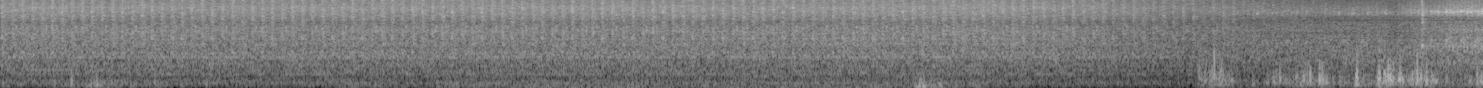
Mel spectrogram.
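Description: Car engines idling in stopped traffic, a steady hum. About six seconds in, wind starts buffeting the microphone in irregular gusts.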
